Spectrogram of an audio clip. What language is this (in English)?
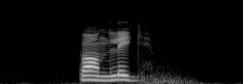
Swedish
